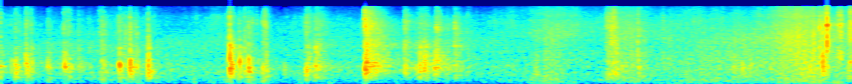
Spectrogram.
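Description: Clear plastic blister pack being handled, giving a run of irregular crackles and clicks that thin out after about two seconds.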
